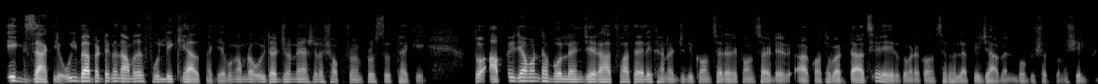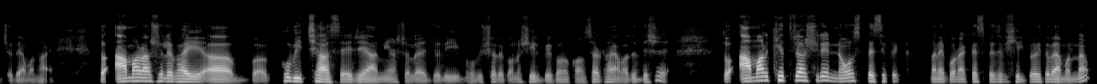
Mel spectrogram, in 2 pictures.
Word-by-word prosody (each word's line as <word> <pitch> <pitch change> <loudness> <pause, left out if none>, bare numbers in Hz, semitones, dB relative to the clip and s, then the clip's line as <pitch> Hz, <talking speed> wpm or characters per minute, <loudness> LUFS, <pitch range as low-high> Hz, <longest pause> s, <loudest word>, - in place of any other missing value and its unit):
Exactly! 115 -5 +3
ওই 155 - +1
ব্যাপারটা 160 -1 +8
কিন্তু 150 -2 +2
আমাদের 145 +1 0
ফুল্লি 130 0 -2
খেয়াল 110 -4 +3
থাকে 95 - -11
এবং 110 +2 -10
আমরা 120 +1 -4
ওইটার 125 +2 -1
জন্য 125 -1 -6
আসলে 115 0 -8
সবসময় 115 -1 -9
প্রস্তুত 110 -2 -7
থাকি। - - -10 0.5
তো - - +2 0.2
আপনি 135 +6 0
যেমনটা 165 -1 +3
বললেন 125 -1 +2
যে, - - +3
রাহাত 115 0 +1
ফাতে 120 0 -2
আলী 115 +1 -2
খানের 110 -2 -7
যদি 110 +1 -8
কনসার্টের, 110 0 -4
কনসার্টের 105 -2 -6
এ্যা - - -1
কথাবার্তা 105 -3 -3
আছে, - - -11
এরকম 100 0 -7
একটা 95 - -10
কনসার্ট 105 +1 -10
হলে 105 - -6
আপনি 105 - -8
যাবেন, 90 -3 -7
ভবিষ্যতে 95 0 -14
কোনো - - -18
শিল্পীর - - -12
যদি - - -11
এমন - - -15
হয়। - - -14 0.5
তো - - +2 0.2
আমার 160 +2 +5
আসলে 150 -1 0
ভাই, 125 -2 +6 0.2
আ - - +7 0.3
বা - - -5 0.2
খুব 165 0 +1
ইচ্ছা - - +1
আছে 110 - -5
যে, - - +1
আমি 105 +1 -7
আসলে 105 +1 -9 0.2
যদি 100 0 -8 0.2
ভবিষ্যতে 100 +1 -9
কোনো 110 +1 -11
শিল্পীর, 105 -2 -6
কোন 105 0 -6
কনসার্ট 105 +2 -5
হয় 115 - -2
আমাদের 110 0 -7
দেশে, 110 - -6 0.6
তো - - +2 0.2
আমার 175 +5 +8
ক্ষেত্রে 195 0 +2
আসলে 185 +2 -1
নো 145 - +2 0.2
স্পেসিফিক, 145 +1 -2 0.3
মানে 110 0 -2
কোন 120 - -2
একটা 130 - -4
স্পেসিফিক 120 0 -8
শিল্পী 120 -3 -5
হইতে 120 0 -2
হবে 115 -1 +3
এমন 110 0 -6
না। - - +2
115 Hz, 215 wpm, -23 LUFS, 105-130 Hz, 0.6 s, ব্যাপারটা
